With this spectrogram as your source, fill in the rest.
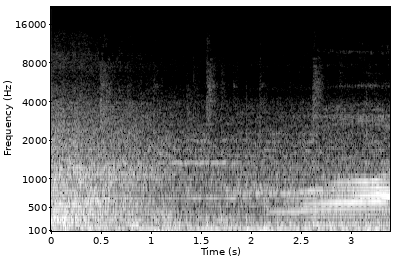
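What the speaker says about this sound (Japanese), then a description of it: "ではエンジンかけます" An Aston Martin DB6 engine cranks and catches, then settles into a steady low idle around 1000 rpm with a continuous rumble, close by.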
